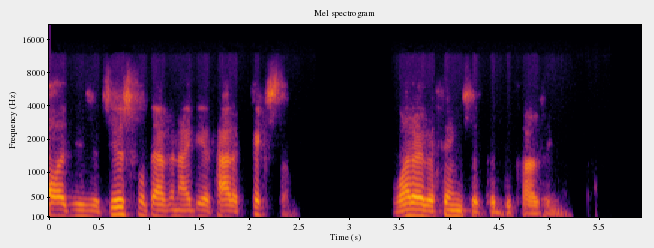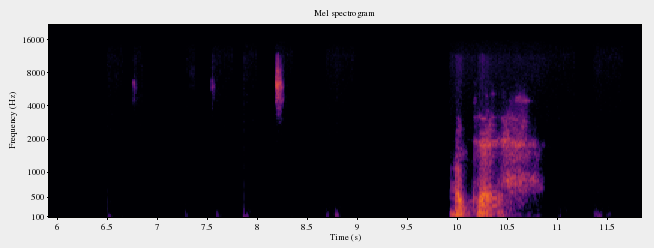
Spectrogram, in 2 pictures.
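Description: A man talks calmly through an online call, in short bursts with pauses.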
